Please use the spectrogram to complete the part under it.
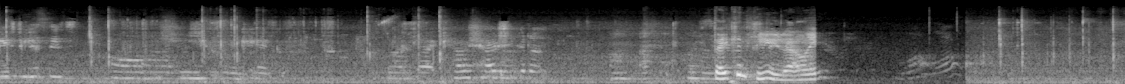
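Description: Keyboard keys click and clatter close by.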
